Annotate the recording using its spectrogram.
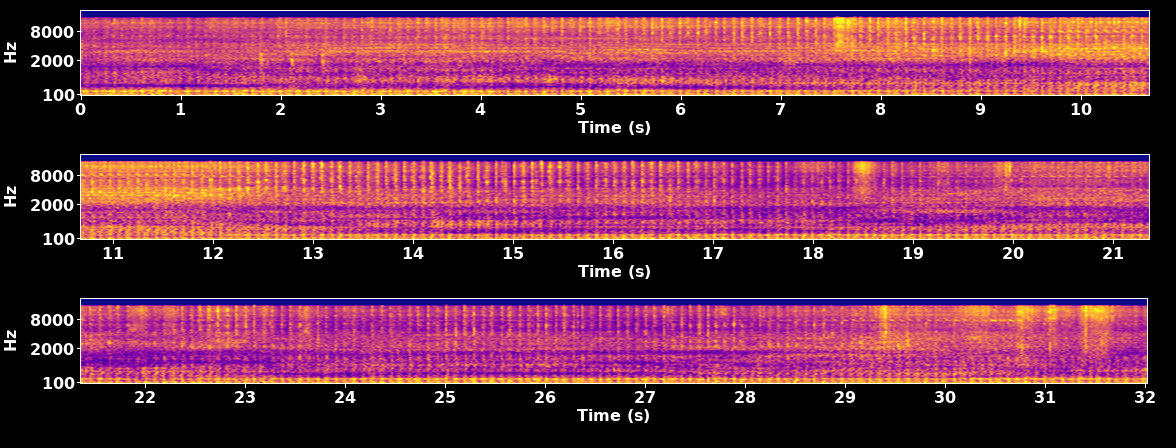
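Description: Motorcycle engine idling steadily, a fast even firing pulse.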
